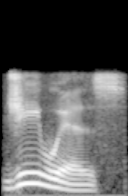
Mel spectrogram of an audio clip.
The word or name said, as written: gee-whiz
